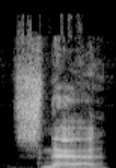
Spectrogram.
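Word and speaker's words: סנה: So the first thing the answer is that sneh, even though it's written with samach nun, it has the same pronunciation as sina, sin nun. With the kashem shegalus mitzrayim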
